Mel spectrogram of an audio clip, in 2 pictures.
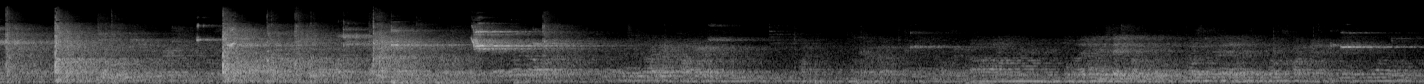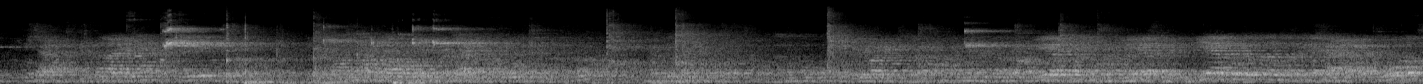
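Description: Adult men and women talk and call out across the hall.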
